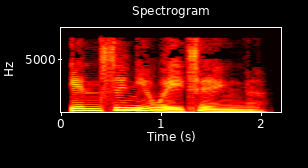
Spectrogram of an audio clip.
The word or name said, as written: insinuating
